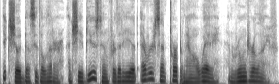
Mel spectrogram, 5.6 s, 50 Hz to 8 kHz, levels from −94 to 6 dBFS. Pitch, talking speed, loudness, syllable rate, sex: 110 Hz, 225 wpm, -17 LUFS, 5.9 syllables/s, male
